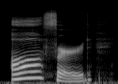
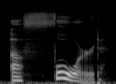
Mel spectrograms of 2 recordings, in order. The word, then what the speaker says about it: afford: This is a very common word in money conversations and it's important to stress the second syllable. Not offered, it's afford.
